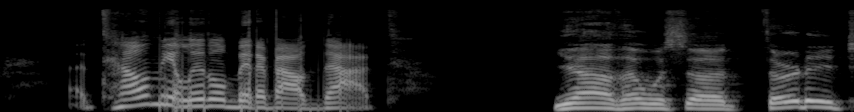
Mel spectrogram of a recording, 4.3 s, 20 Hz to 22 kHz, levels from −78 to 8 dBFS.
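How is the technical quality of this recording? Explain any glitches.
The recording has one clear technical problem. Processor overload crackle runs from 0.81 to 1.76 s: the processor repeatedly misses deadlines for audio buffers of around 10 ms, and dozens are simply skipped. Each skip is a hard-edged gap, so the speech carries a gritty, tearing crackle until the load eases.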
